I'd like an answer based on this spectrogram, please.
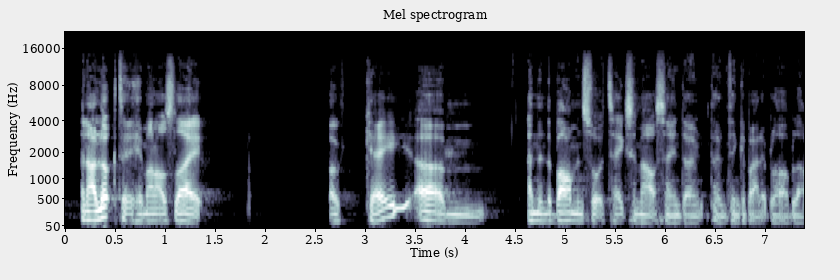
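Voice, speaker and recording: Speaking with a Birmingham accent, a man moves at a fairly quick pace but takes long, frequent pauses. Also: medium pitch for a man, ordinary pitch variation. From Birmingham, England. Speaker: former children's TV presenter. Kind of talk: panel discussion. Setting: stage with audience.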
